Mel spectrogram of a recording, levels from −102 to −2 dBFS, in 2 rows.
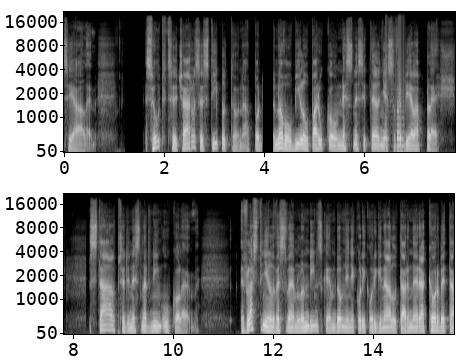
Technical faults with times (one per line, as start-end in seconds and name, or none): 3.95-4.18 playback stall
6.42-6.82 robotic sound from repeated short buffers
